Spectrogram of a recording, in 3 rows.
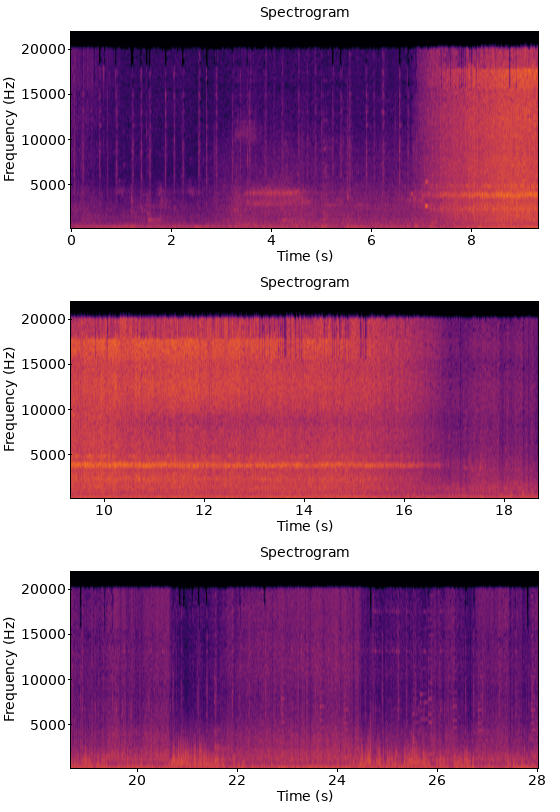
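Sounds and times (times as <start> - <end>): wind on microphone: 0.0 - 28.0
boat engine running: 2.6 - 28.0
water rushing: 3.0 - 20.7
thin high whine: 3.2 - 6.0, 6.8 - 28.0.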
